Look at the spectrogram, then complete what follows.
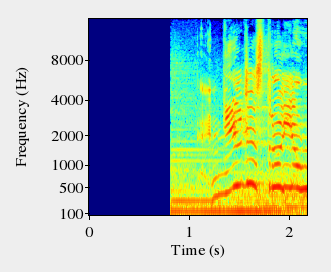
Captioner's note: audience exclaiming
